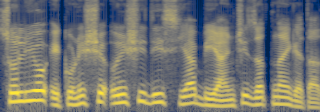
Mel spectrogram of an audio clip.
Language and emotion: Goan Konkani, neutral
